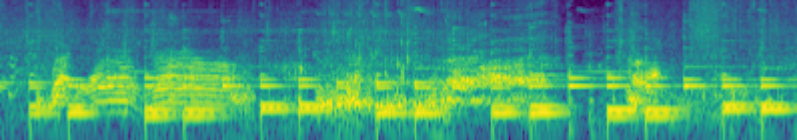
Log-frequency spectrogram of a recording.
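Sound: tiger growling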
